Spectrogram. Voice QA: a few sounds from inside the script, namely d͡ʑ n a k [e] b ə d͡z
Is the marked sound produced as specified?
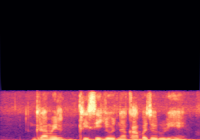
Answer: no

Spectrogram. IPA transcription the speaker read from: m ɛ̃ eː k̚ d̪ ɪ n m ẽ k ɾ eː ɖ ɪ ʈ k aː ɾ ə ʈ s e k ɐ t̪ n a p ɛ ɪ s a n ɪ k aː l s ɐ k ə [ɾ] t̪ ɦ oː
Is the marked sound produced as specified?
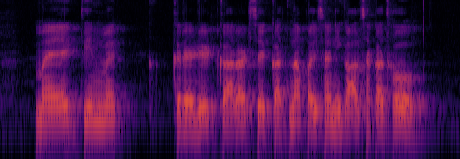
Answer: no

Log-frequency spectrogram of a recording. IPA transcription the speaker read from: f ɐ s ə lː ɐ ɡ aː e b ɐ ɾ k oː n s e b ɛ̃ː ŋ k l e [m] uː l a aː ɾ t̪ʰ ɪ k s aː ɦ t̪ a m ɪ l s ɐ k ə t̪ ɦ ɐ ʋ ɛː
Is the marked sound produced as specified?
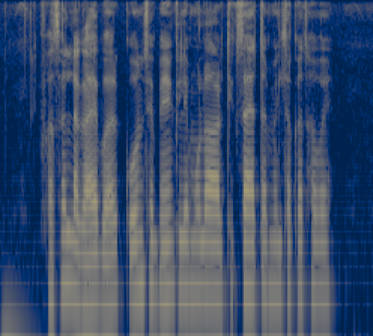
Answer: yes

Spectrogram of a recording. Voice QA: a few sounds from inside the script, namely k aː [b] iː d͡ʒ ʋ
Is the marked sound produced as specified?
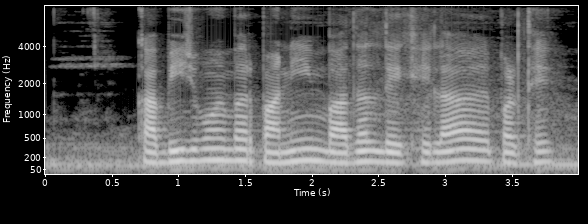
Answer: yes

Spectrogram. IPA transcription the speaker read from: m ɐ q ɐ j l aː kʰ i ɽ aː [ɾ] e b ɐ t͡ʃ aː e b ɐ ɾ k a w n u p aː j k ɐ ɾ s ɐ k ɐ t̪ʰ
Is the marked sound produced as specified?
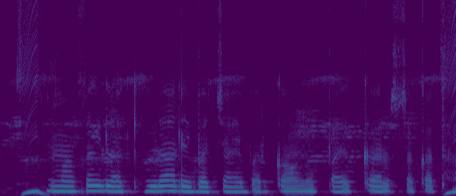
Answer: no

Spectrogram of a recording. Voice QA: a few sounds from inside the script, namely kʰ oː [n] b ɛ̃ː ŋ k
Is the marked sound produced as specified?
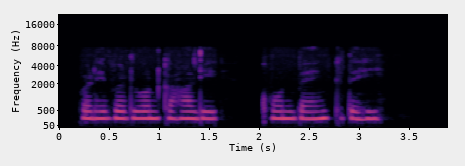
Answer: yes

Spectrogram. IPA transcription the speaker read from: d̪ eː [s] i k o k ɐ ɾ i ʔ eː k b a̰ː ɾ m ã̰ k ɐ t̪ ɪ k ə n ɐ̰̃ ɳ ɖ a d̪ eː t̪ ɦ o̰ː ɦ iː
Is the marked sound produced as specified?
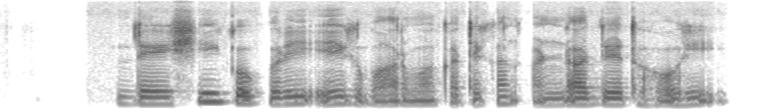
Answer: no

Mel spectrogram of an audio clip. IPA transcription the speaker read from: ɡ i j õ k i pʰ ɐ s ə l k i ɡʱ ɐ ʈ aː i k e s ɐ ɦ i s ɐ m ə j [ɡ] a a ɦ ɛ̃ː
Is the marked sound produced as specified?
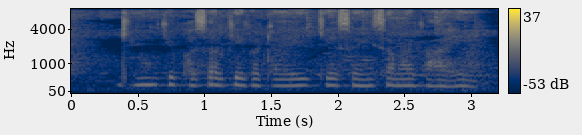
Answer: no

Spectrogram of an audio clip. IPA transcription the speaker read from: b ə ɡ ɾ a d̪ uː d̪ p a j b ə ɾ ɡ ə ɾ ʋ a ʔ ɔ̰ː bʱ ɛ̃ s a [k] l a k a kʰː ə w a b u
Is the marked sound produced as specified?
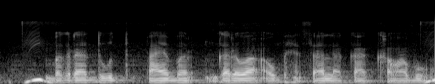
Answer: no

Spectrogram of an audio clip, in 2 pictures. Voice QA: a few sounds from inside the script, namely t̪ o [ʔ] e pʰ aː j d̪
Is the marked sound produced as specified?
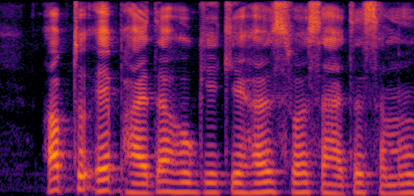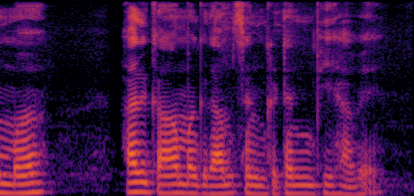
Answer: yes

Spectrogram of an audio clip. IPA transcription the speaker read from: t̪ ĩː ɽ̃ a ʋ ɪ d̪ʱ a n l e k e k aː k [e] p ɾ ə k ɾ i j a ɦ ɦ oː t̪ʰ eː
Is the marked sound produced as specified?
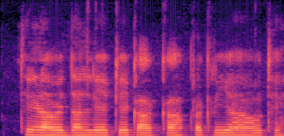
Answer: no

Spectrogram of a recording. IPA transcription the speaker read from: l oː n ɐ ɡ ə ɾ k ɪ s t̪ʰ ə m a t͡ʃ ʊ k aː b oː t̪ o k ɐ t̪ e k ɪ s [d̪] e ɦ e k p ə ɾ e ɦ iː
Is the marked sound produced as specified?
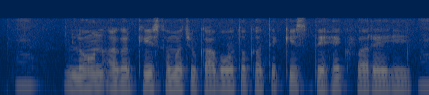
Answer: yes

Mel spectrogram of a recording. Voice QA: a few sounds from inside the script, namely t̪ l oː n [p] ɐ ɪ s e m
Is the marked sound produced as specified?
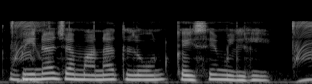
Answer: no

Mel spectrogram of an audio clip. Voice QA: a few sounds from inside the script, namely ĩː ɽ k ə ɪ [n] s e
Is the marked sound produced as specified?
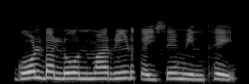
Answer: no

